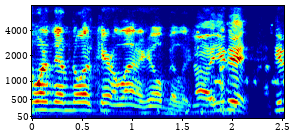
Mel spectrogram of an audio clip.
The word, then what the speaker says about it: Carolina: actually, listen, that's twice in a row right there, Brian, that he's Carolina. pronounced Carolina without an R.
